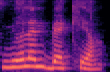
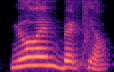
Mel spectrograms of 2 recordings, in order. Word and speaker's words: Muhlenbeckia: Is it pronounced Newhalen Beckia? Wow, that's great, Kiran. Yes, it is pronounced as Muhlenbeckia. Muhlenbeckia.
